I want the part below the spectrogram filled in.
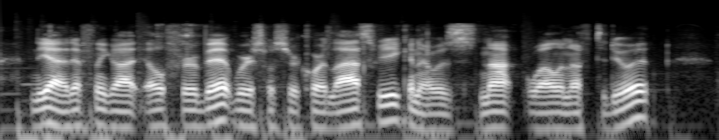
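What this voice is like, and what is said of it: Slightly gunky, congested voice. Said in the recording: “can hear it in my voice. I'm a little bit like gunky ... your velvety voice ... even with a little bit of gunk”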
